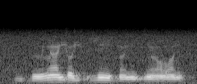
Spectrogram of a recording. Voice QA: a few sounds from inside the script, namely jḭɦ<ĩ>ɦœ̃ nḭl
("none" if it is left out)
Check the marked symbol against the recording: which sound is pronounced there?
ĩ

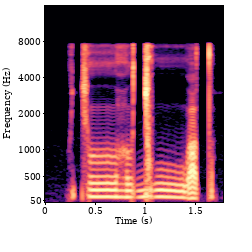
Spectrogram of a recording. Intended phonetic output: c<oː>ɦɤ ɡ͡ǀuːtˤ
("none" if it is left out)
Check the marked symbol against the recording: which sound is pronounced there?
ɤː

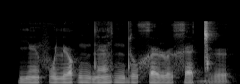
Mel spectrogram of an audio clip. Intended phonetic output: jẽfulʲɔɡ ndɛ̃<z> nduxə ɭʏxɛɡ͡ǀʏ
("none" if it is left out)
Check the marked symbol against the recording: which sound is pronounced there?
z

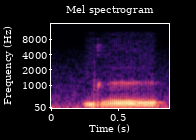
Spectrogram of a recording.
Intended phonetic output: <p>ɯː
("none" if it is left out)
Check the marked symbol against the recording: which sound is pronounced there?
bʱ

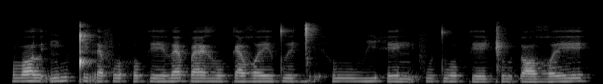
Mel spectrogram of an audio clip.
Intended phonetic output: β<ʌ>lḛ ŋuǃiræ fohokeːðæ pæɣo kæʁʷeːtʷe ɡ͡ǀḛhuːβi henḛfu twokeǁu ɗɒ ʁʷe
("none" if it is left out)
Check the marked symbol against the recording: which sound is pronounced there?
ɒ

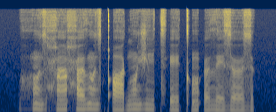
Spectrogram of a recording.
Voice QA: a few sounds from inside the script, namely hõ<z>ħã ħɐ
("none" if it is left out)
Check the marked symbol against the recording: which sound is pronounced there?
z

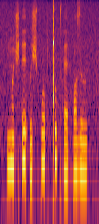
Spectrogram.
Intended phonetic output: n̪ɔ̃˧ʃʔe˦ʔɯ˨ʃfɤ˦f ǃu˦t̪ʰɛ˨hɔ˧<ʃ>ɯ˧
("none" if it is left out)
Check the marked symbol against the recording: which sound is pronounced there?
z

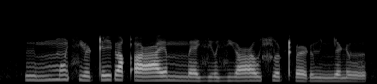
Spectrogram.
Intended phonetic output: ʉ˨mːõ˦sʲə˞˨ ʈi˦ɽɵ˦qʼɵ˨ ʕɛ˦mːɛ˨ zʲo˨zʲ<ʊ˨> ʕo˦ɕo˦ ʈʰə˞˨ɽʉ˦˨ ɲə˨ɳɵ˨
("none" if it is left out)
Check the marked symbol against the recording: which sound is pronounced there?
ʉ˨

